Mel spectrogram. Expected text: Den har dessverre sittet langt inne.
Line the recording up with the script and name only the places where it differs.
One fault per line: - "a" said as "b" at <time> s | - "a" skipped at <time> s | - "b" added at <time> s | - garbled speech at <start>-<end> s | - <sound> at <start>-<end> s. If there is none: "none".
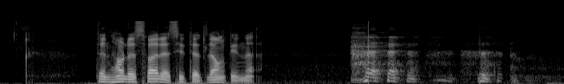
- laugh at 3.5-5.0 s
